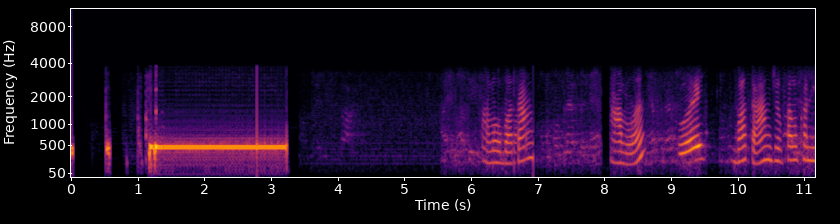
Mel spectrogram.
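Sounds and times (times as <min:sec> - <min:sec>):
steady mid-pitched telephone tone during a call transfer: 0:01.2 - 0:03.3
faint clicks during a telephone call transfer: 0:02.7 - 0:03.0
speech: 0:06.5 - 0:07.0, 0:10.1 - 0:11.1.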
